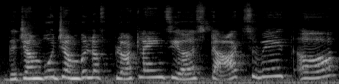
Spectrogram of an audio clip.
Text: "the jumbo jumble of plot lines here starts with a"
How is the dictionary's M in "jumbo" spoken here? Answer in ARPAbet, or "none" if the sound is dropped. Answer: M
